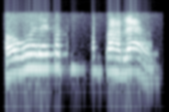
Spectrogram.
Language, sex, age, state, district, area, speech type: Odia, female, 60+, Odisha, Angul, rural, conversation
